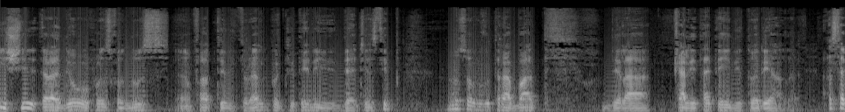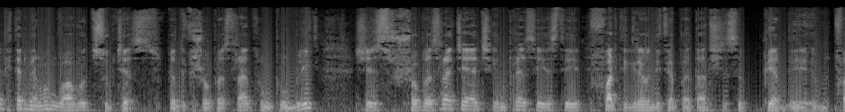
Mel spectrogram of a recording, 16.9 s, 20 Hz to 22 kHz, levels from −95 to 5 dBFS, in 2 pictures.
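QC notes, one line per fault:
Throughout: filter restarted on every block. There's a steady buzz at 172 Hz riding under the audio, getting louder and quieter with the signal. It fits 256-sample blocks at 44.1 kHz, with the filter wiping its memory each block and kicking off a tiny transient every time.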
